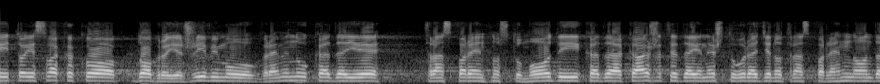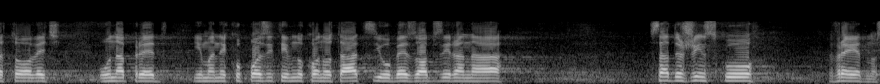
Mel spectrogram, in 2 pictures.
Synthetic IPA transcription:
it̪o̞ːje̞sʋakako̞d̪o̞bɾo̞jeɾʒiːʋimuʋɾeme̞nukad̪aje | t̪ɾanspaɾe̞nt̪no̞st̪umo̞ːd̪iːkad̪akaːʒet̪ed̪aje̞neʃt̪o̞uɾaːd͡ʑe̞no̞t̪ɾanspaɾent̪noo̞nd̪at̪o̞ːʋe̞t͡ɕ | unapɾed̪ | imane̞kupo̞zit̪iʋnuko̞no̞t̪aːt̪sijube̞zo̞bziɾana | sad̪ʒinsku | ʋɾeːd̪nos

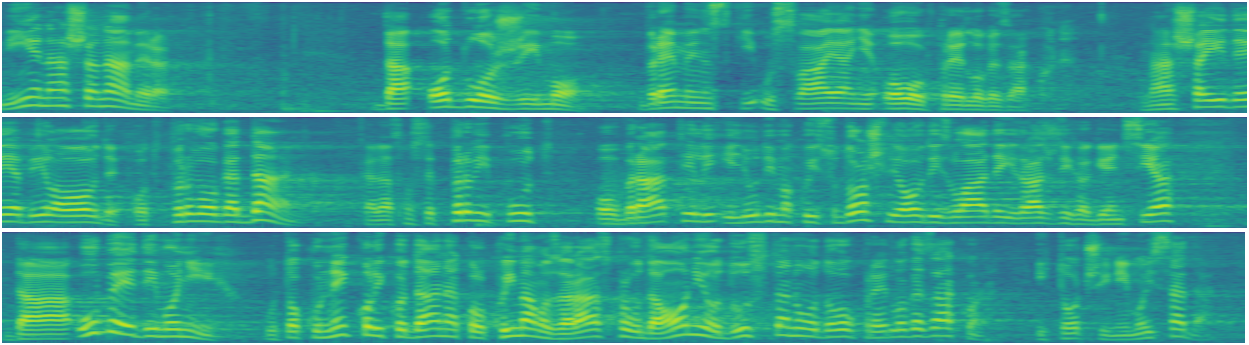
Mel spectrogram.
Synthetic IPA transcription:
nije̞naʃanaːme̞ɾa̰ | d̪ao̞d̪lˠo̞ʒimo̞ʋɾe̞me̞nskiʔusʋaːjaɲe̞ʔo̞ʋo̞ɡpɾe̞ːd̪lˠo̞ɡaza̰ːko̞na | naʃaid̪e̞ːjabiːlˠao̞ːʋd̪e̞o̞d̪pr̩ʋo̞ɡad̪aːnakad̪asmo̞se̞pr̩ʋipuːt̪ | o̞bɾaːt̪iliʔiʎuːd̪imako̞jisud̪o̞ʃlio̞ːʋd̪e̞izʋlˠaːd̪e̞izɾaːzlit͡ʃit̪ixaɡe̞nt̪sija | d̪aubeːd̪imo̞ɲiːx | ut̪o̞kune̞ko̞liko̞d̪aːnako̞lko̞imaːmo̞zaɾaːspɾaʋud̪ao̞nio̞d̪ust̪anuːod̪o̞ʋo̞ɡ̚pɾeːd̪lo̞ɡazaːko̞na | it̪o̞ːt͡ʃinimo̞isad̪a̰ː

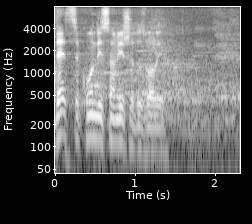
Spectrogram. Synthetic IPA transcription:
d̪est̪sekund̪isamʋiʃed̪ozvʋolijo̰

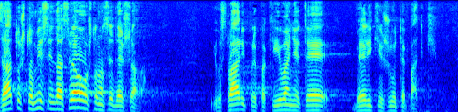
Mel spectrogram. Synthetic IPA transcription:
zat̪o̞ʃt̪o̞mislimd̪asʋe̞o̞ʋo̞ʃt̪o̞namse̞d̪eʃa̰ːʋa̰ | ḭust̪ʋaːɾipɾepakiːʋaɲet̪eː | ʋelikeʒuːt̪e̞pat̪ke̥

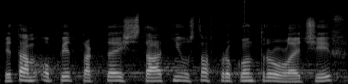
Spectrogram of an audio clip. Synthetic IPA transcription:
jɛt̪amʔo̞pjɛt̪ːak̚t̪ɛːʃst̪aːt̪ɲiːuːst̪afpɾo̞ko̞nt̪ɾo̞lulɛːt͡ʃɪf

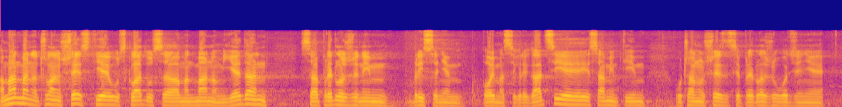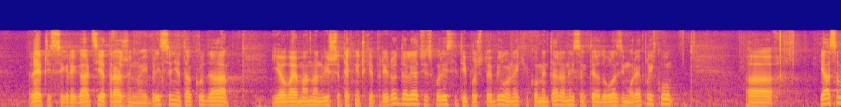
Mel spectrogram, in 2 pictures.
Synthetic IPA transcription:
amand̪maːnat͡ʃlˠaːnʃeːst̪jeusklˠad̪usaːmand̪maːno̞mjed̪an | sapɾe̞d̪lˠoʒe̞nim | bɾisaɲe̞mpo̞ːjmaseɡɾe̞ɡaːt̪sijesaːmimt̪iːmut͡ʂlˠaːnuʃe̞ːst̪d̪asepɾe̞d̪lˠaʒeuʋo̞d͡ʑe̞ɲe | ɾe̞ːt͡ʃiseɡɾe̞ɡaːt̪sijat̪ɾaːʒe̞no̞ibɾisaɲe̞t̪ako̞d̪a | je̞o̞ʋajamand̪maːnʋiʃe̞t̪e̞xnit͡ʂke̞pɾiːɾo̞d̪ealijaːt͡ɕuisko̞ɾiːst̪it̪ipo̞ʃt̪ojebiːlo̞ne̞kixko̞ment̪aːɾaniːsamxt̪eod̪aulˠazimuɾepliku | jaːsam

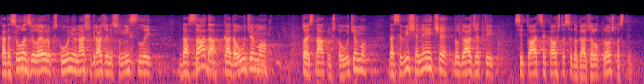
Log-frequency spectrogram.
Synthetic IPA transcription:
kad̪aseulazioe̞wɾo̞pskuuːnijunaʃiɡɾad͡ʒanisumislili | d̪asad̪akad̪auːd͡ʒe̞mo̞ | t̪o̞jest̪naːkonʃt̪o̞uːd͡ʒe̞mo̞ | d̪ase̞ʋiʃe̞ne̞ːt͡ɕe̞d̪o̞ɡaːd͡ʒat̪i | sit̪uaːt̪sijakao̞ʃt̪o̞se̞d̪o̞ɡaːd͡ʒaloupɾo̞ʃlˠost̪ḭ

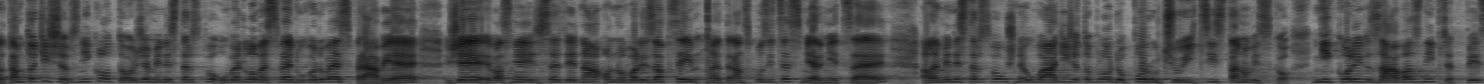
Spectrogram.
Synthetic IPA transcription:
t̪amt̪o̞cɪʃvzɲɪklo̞t̪o̞ʒɛmɪnɪst̪ɛɾst̪vo̞ʔuvɛdlo̞vɛsvɛːduːvo̞do̞vɛːspɾaːvjɛ | ʒɛvlast̪ɲɛsɛjɛdnaːʔo̞no̞vɛlɪzat͡sɪt̪ɾanspo̞zɪt͡sɛsmɲɛɾɲɪt͡sɛ | ʔa̰lɛmɪnɪst̪ɛɾst̪vo̞uʃnɛuvaːɟiːʒɛt̪o̞bɪlo̞do̞po̞ɾut͡ʃujiːt͡siːst̪ano̞vɪsko̰ | ɲɪko̞lɪfzaːvazniːpr̝̥ɛt̪̚pɪs

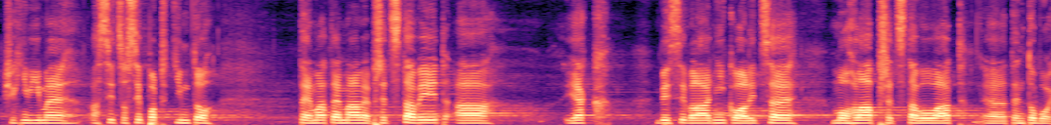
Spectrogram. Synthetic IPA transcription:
fʃɪxɲɪviːmɛʔasɪt͡so̞sɪpo̞t̪ciːmt̪o̞ | t̪ɛːmat̪ɛmːaːmɛpr̝̥ɛt̪st̪avɪt̪ʔa | jak | bɪsɪvlaːdɲiːko̞alɪt͡sɛmo̞ɦlapr̝̥ɛt̪st̪avo̞vat̪t̪ːɛnt̪o̞bo̞j

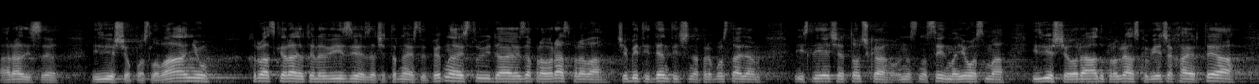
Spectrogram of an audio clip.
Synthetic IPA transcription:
ɾaːd̪ise̞ | izʋjeʃt͡ɕe̞opo̞slˠo̞ʋaːɲuxrʋaːt̪skeɾaːd̪ijo̞t̪e̞le̞ʋiːzije̞zat͡ʃe̞t̪rnaest̪upe̞t̪naest̪uid̪aje̞zapɾaʋo̞ɾaːspɾaʋat͡ɕe̞bit̪iːd̪e̞nt̪it͡ʃnapɾepo̞st̪aʋʎʲam | islʲjeet͡ɕat̪o̞t͡ʃkao̰d̪no̞sno̞seːd̪maio̞ːsma | izʋje̞ʃt͡ɕeoɾaːd̪upɾo̞ɡɾamskoɡʋjeːt͡ɕaxaeɾt̪ea

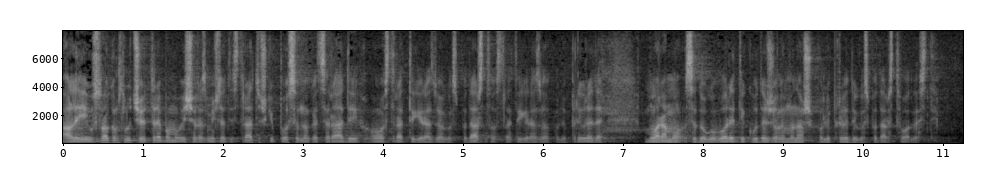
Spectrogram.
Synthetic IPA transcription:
a̰liusʋako̞mslˠut͡ʃajut̪ɾe̞bamo̞ʋiʃe̞ɾazmiːʃʎʲat̪ist̪ɾat̪e̞ʃkipo̞ːse̞bno̞kad̪se̞ɾaːd̪io̞st̪ɾat̪e̞ɡiɾaːzʋo̞jaɡo̞spo̞d̪aːɾst̪ʋast̪ɾat̪e̞ɡiɾaːzʋo̞japo̞ʎo̞pɾiʋɾe̞d̪e̞ | mo̞ːɾamo̞̰se̞d̪o̞ɡo̞ʋo̞ɾit̪ikud̪aʒe̞limo̞naʃu̥po̞ʎopɾiʋɾe̞d̪uiɡo̞spo̞d̪a̰ːɾst̪ʋo̰o̰d̪ʋḛst̪i̥

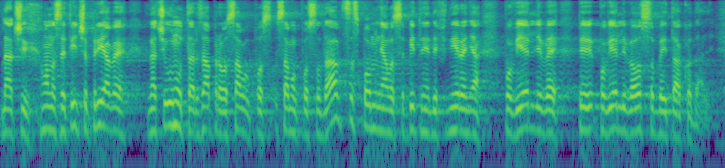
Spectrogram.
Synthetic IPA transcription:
znaːt͡ʃio̞nose̞t̪iːt͡ʃe̞pɾijaʋe̞ | znaːt͡ʃiunut̪aɾzapɾaʋo̞saːmoɡ̚posaːmoɡ̚po̞slˠod̪aːʋt̪saspo̞miɲalo̞se̞piːt̪aɲe̞d̪e̞finiːɾaɲapoʋjeɾʎiʋeppoʋje̞ɾʎʲiʋe̞o̞so̞beit̪ako̞d̪a̰ʎḛ

